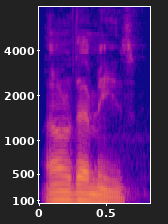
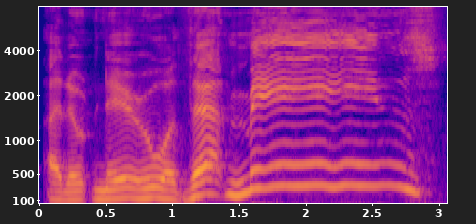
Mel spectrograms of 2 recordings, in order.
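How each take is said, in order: First: Said in the usual way. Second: Slow, drawn-out puzzled line; slow bewildered repeat. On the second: Shown as a demonstration. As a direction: stretch it out in mock confusion.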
